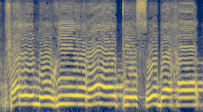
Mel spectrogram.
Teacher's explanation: Pakai shad. Maka tebalkan, ikhfakan. Dia mempunyai sifat isti'la.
